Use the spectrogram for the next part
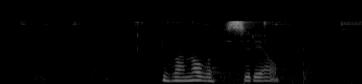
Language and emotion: Russian, neutral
